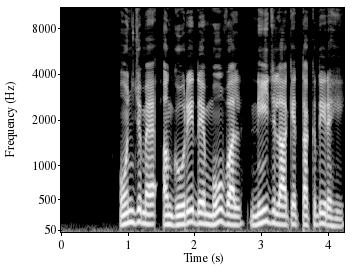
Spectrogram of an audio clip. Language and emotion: Punjabi, neutral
